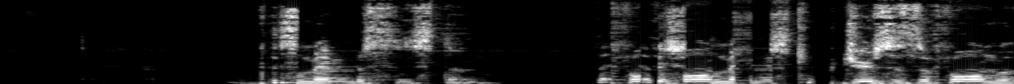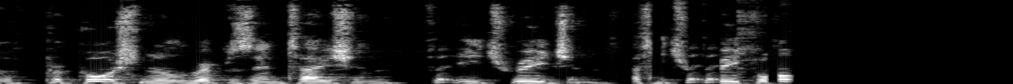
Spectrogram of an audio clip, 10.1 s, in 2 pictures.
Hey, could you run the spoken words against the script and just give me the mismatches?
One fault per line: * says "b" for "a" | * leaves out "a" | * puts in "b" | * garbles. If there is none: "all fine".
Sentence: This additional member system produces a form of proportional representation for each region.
* leaves out "additional"
* garbles
* garbles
